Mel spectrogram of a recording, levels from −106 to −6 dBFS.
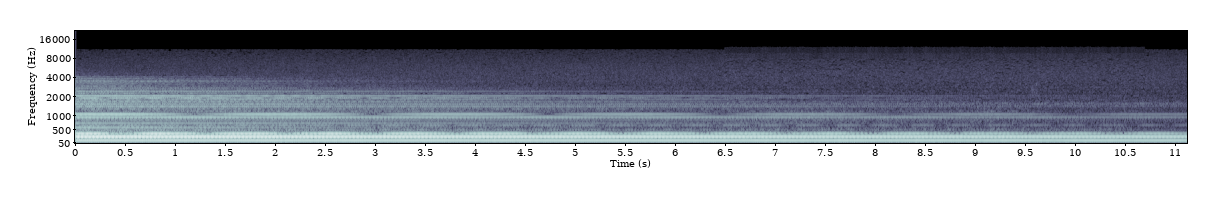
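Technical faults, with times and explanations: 6.55–10.81 s, call bitrate drop: the sound turns coarse and watery, fitting a fall from about 96 to 25 kbps; the spectrogram's upper edge drops from 16 kHz to 12 kHz.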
